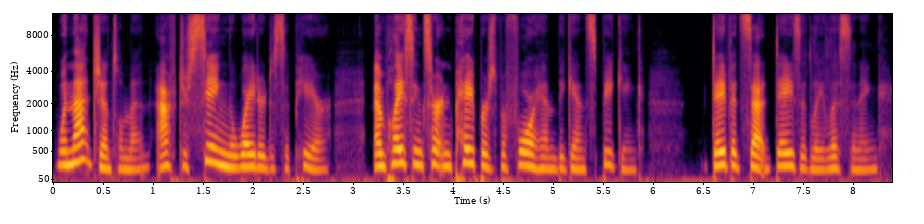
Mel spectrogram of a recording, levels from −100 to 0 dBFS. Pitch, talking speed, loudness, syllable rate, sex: 215 Hz, 145 wpm, -20 LUFS, 5.4 syllables/s, female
